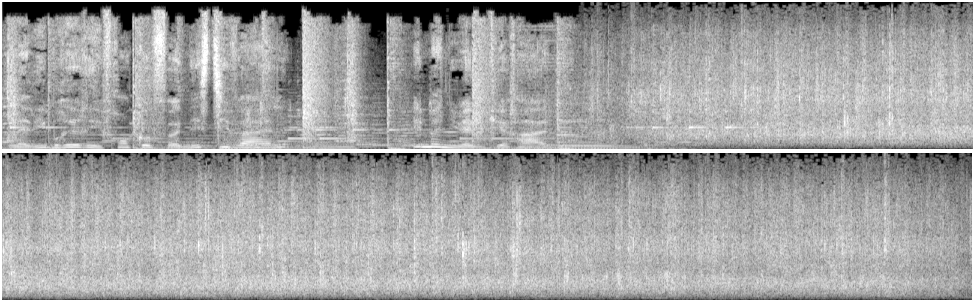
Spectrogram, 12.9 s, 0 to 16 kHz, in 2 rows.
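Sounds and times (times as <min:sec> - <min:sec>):
speech: 0:00.1 - 0:02.1, 0:02.7 - 0:04.0
large audience applauding in an opera house: 0:03.6 - 0:12.9.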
